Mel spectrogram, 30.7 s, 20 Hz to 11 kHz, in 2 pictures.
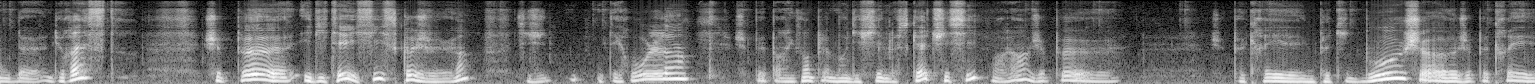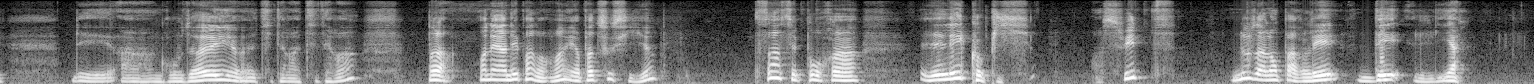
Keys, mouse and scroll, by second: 0.4 click, 1.4 click, 2.0 click, 3.6 click, 4.0-4.3 scroll down 1, 5.2 click, 5.7-6.0 scroll down 1, 7.4 click, 8.0 click, 8.9 scroll up 1, 9.4 right click, 11.4-14.0 drag, 15.2-17.2 drag, 18.6 click, 20.3-22.2 drag.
